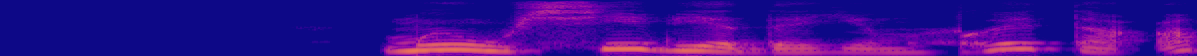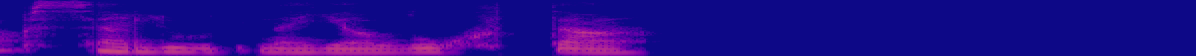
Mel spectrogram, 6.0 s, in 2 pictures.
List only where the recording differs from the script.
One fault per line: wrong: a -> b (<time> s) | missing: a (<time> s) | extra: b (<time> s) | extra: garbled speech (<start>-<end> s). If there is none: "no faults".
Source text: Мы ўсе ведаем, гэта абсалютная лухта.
no faults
